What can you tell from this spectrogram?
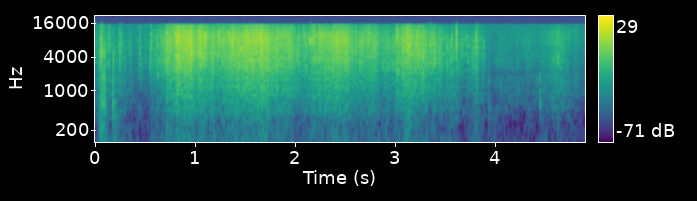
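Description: Clear plastic packaging bag crinkling and rustling as it is crumpled by hand, loudest from about one to three and a half seconds in, then fading to a few fainter crackles near the end.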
